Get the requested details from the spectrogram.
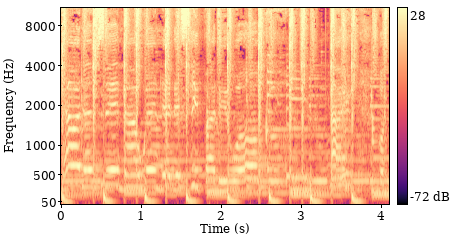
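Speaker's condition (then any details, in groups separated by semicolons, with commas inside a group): No condition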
